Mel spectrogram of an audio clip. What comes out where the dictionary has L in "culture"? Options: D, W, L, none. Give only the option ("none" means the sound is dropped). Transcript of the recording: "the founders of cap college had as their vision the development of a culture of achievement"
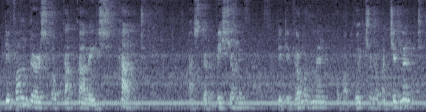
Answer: none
